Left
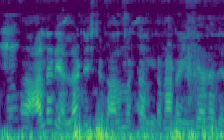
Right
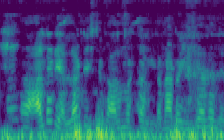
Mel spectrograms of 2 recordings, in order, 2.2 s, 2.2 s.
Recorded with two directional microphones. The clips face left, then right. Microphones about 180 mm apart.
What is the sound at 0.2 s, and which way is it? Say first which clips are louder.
Speech: right 1 dB; 10° right (ahead or behind).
